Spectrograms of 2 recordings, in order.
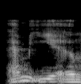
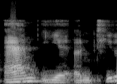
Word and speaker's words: meant: 就像我们讲 m e a n，我们是念 mean，那 m e a n t 的时候，我们是念 meant。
